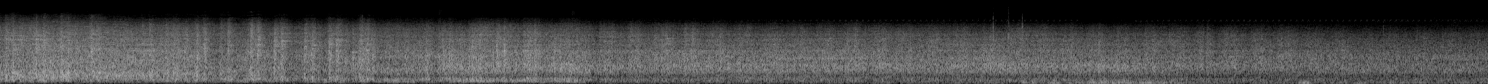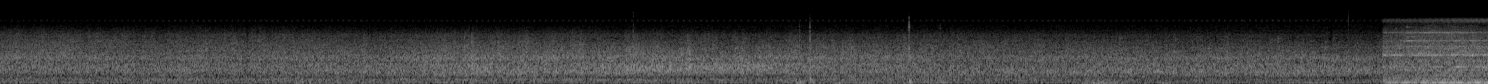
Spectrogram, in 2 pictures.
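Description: A freight train rumbles and clatters along the tracks, fading into the distance.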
